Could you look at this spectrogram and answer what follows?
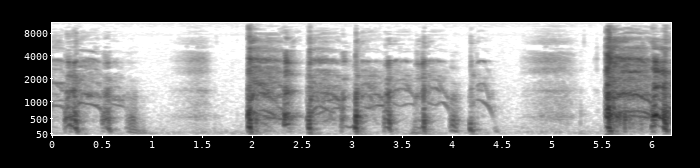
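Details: Summer allergy cough, airborne irritants tickling the throat and chest in warm weather: bouts of short, dry, hacking coughs with throat-clearing.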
